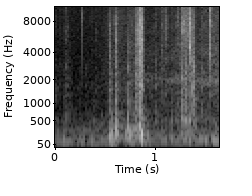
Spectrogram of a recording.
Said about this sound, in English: got back into the car, she filled me in.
